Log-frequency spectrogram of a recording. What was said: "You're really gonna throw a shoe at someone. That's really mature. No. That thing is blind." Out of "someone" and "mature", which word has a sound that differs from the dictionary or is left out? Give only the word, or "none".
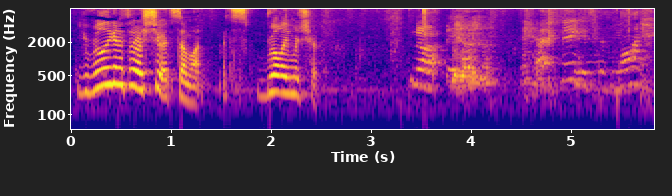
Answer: none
